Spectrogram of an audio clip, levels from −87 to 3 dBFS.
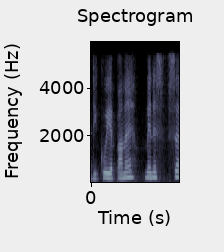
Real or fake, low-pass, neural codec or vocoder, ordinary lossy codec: fake; 5.4 kHz; codec, 16 kHz, 0.2 kbps, FocalCodec; MP3, 48 kbps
